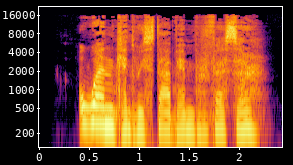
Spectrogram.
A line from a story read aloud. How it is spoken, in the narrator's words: Circe asked in an eager voice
